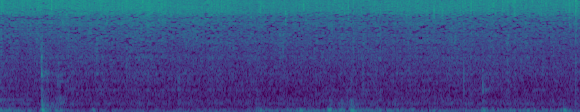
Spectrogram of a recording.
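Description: Frozen, precooked mushrooms frying with onion and garlic in a pan give off a steady, close sizzle with a few faint stirring clicks and no talking.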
